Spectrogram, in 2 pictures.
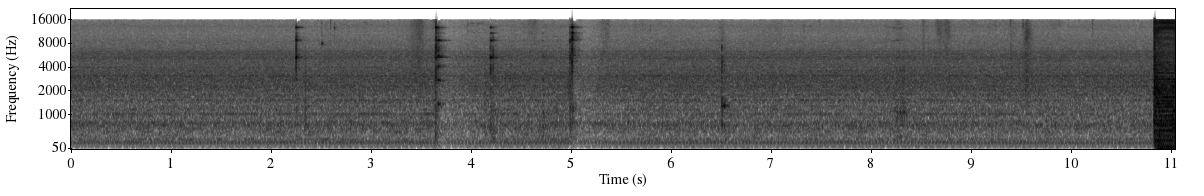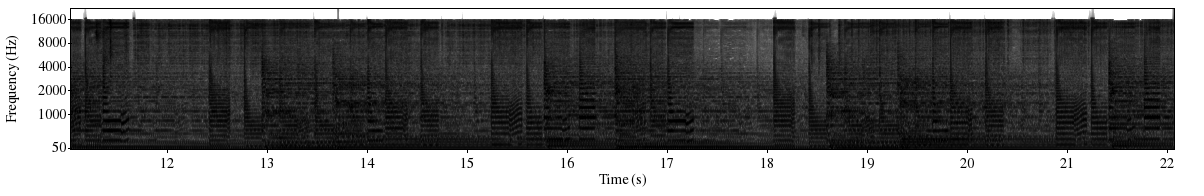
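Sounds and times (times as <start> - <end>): steady low hum: 10.8 - 22.0.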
